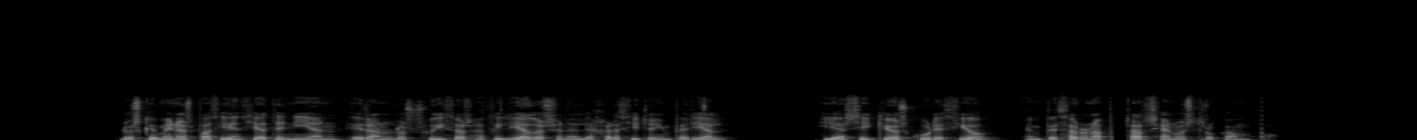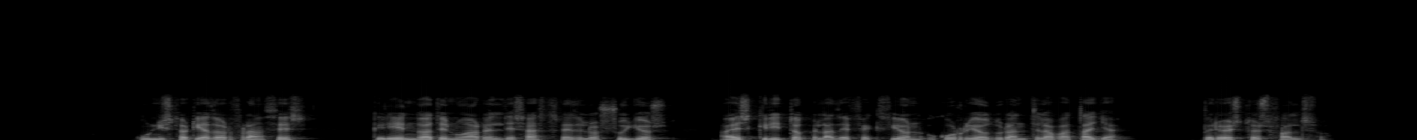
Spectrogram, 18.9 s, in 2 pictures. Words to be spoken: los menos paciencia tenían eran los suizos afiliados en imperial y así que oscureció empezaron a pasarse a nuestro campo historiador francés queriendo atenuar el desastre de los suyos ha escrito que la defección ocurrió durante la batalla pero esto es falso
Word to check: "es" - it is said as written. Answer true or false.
true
